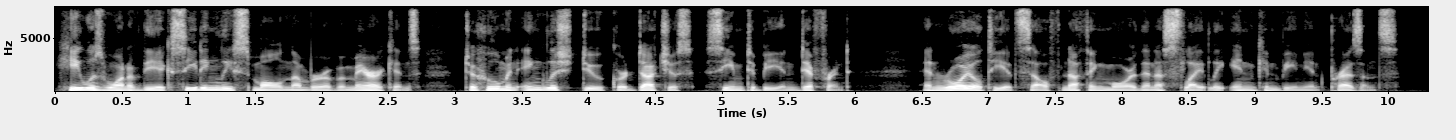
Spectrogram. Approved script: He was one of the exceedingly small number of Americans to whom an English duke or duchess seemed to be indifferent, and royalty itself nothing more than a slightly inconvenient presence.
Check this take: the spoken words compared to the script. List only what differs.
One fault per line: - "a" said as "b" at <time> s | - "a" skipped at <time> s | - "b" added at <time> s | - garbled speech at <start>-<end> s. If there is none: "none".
none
